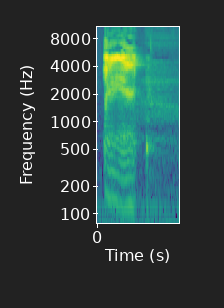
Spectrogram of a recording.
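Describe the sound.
A person lets out a single loud, shrill squawk imitating a bird call, lasting about half a second, followed by a faint short click and quiet room tone.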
